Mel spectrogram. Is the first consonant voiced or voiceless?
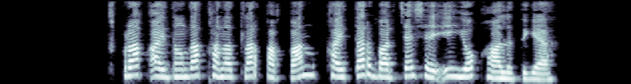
voiceless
